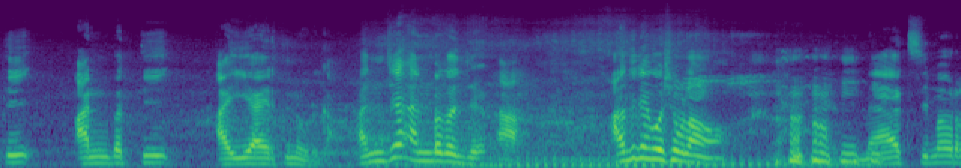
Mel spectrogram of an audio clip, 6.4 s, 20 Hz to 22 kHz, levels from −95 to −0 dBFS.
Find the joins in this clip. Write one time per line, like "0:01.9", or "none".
none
